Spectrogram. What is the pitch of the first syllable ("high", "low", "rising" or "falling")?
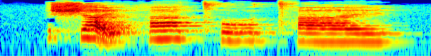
falling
